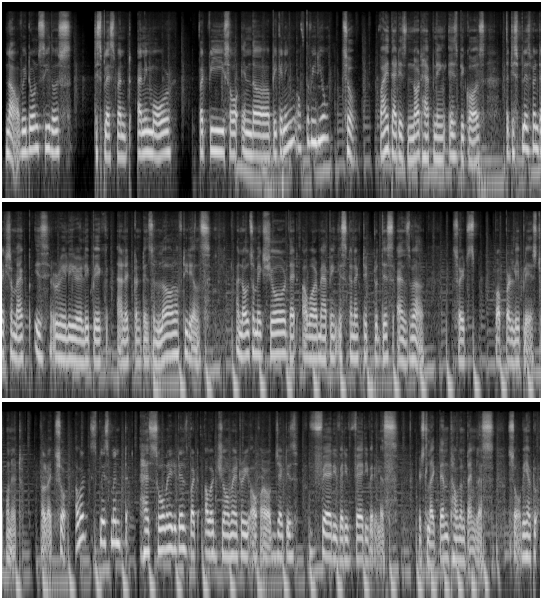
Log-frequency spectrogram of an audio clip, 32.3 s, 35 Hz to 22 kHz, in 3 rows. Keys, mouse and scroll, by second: 0.6-1.8 middle drag, 1.8-2.1 scroll up 2, 2.1-2.5 scroll down 1, 2.5-3.8 middle drag, 3.8-4.2 scroll up 1, 4.2-6.4 middle drag, 6.4 scroll down 2, 8.3-10.4 middle drag, 10.4-11.3 scroll up 4, 11.3 middle click, 12.0 scroll up 1, 12.6 scroll down 1, 13.3-14.6 middle drag, 14.6-15.2 scroll down 15, 15.2-15.6 middle drag, 15.6-15.9 scroll up 4, 15.9-16.6 scroll down 7, 16.2 middle click, 16.6 scroll up 2, 17.4 click, 19.4 scroll down 4, 20.2 scroll up 2, 20.6-22.1 middle drag, 22.2 scroll up 1, 23.9-25.1 middle drag, 25.1 click, 25.4 Tab, 25.7-26.9 scroll down 2, 26.9-28.8 middle drag, 28.8-29.2 scroll up 3, 29.2-31.0 scroll down 3, 31.0 Tab, 31.6 scroll up 1.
